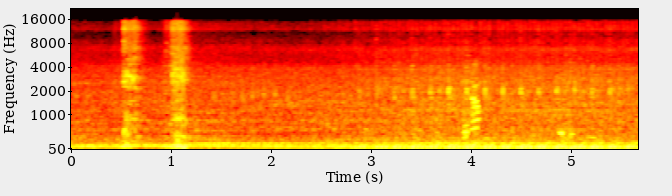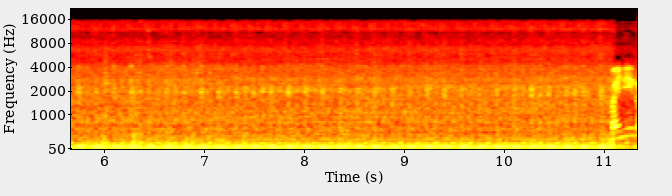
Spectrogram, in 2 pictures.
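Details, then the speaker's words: Just-rebuilt Mitsubishi 4D30 100PS diesel (timing gears, injection pump and cylinder head newly installed, oil cooler O-ring replaced) running without coolant yet: steady, even clatter with a clean low rumble, no knocks or misses; throttle response healthy, normal running. "Oke, sudah berjalan. Ini masih beroperasi"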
